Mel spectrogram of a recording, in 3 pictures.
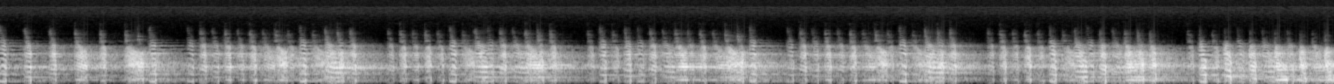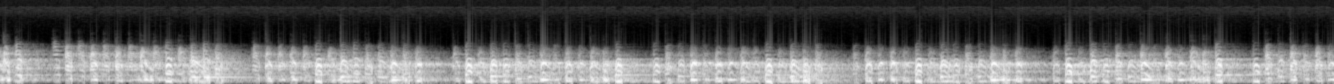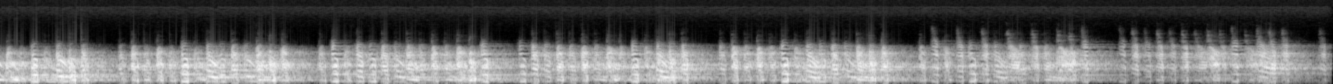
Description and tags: A strange rhythmic sound. I have not saved any presets or made any records. I do not remember how the sound was created. I think it was most likely made in Ableton Live.
This pack contains various similar sounds created during the same session.
rhythmic, synthetic, delay, echo, synthesized, strange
